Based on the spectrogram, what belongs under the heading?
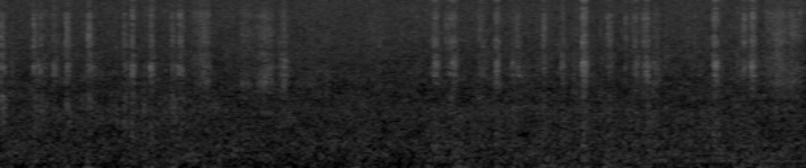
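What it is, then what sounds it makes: Pencil writing on a paper notebook page. A yellow pencil writes lines of text on the right page of an open lined paper notebook resting on a desk. Quiet, steady scratching with short bright strokes runs throughout over a low background rumble.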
